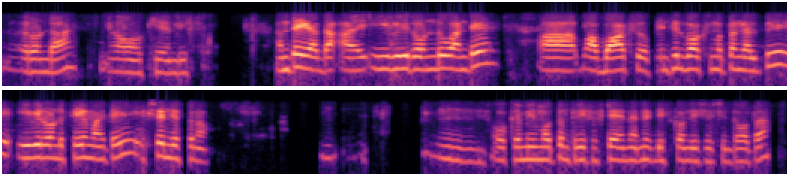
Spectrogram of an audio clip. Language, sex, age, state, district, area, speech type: Telugu, male, 18-30, Telangana, Ranga Reddy, rural, conversation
